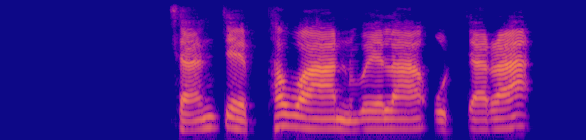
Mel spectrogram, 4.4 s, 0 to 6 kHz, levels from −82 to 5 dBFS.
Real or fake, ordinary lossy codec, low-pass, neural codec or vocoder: real; none; 5.4 kHz; none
